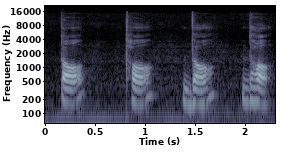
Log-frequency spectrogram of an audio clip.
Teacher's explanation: এগুলি হচ্ছে তোমার একদম জিভের ডগাটা দাঁতে গিয়ে লাগতেছে, তার মানে এদেরকে দন্ত ব্যঞ্জন।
